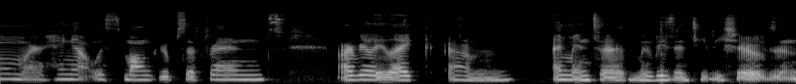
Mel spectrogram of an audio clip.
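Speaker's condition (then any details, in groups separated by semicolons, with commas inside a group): Cerebral palsy, spastic; able to speak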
